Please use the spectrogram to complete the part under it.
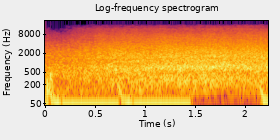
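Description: Pacific Ocean surf at Diamond Head washes in loud and close, a steady roar of breaking waves with gusts of wind buffeting the microphone and no talk.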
